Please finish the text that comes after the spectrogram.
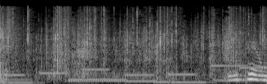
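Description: A plastic zipper bag crinkles and rustles as it is handled in a home kitchen while leftover garlic chives are packed for freezing, with a person talking over it.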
